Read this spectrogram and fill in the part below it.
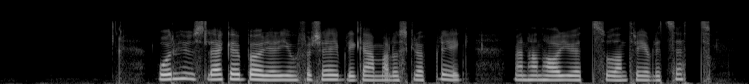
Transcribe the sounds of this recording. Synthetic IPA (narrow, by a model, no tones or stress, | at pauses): voːɾhʉ̟ːslɛːkaɾəbœɾjaɾjɵfœʂɛjbliːɡamːalɔskɾœplɪɡ | mɛnɦanɦaɾjɵɛt̪soːd̪ant̪ʰːɾeːvlɪɡ̚t̪sɛt̪ː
